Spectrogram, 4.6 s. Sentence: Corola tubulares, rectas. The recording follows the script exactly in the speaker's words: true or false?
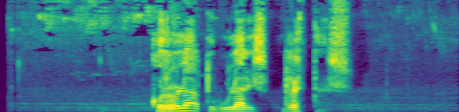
true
